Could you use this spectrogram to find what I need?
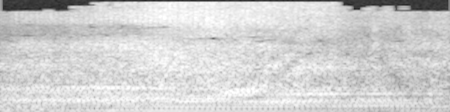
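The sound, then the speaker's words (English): Go-karts racing flat out just after the start, their engines making a loud, continuous buzzing roar that holds steady without a break. “Coming towards the start line now, this is looking good, and they're away. The race is on. Good start. Kart number two is leading from kart number eight.”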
